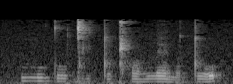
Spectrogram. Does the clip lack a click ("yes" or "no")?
no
